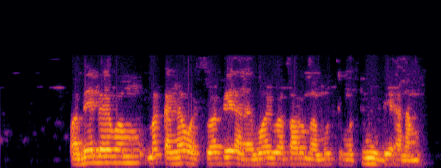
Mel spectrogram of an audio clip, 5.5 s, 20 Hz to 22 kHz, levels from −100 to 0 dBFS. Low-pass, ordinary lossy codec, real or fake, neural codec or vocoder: 5.4 kHz; Opus, 24 kbps; real; none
